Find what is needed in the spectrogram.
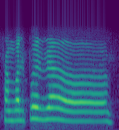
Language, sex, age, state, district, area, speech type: Odia, male, 18-30, Odisha, Sambalpur, rural, conversation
